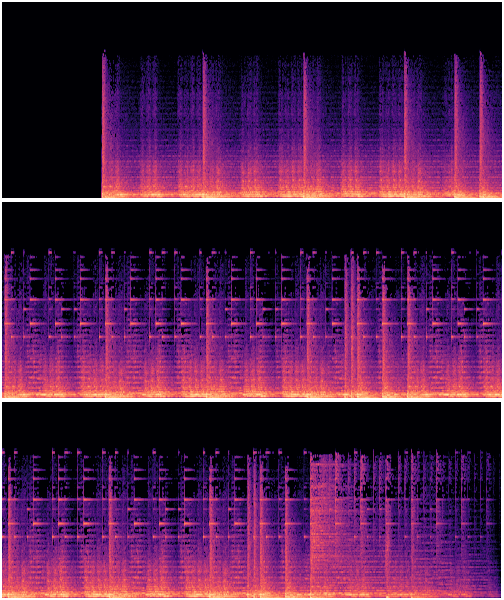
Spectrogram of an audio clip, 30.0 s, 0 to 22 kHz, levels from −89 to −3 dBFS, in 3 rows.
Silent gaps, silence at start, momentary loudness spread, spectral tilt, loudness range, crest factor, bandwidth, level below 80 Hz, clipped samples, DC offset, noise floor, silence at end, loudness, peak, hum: none; 2 s; 8 LU; -5.5 dB/octave; 3 LU; 16 dB; 17 kHz; -32 dBFS; under 0.1%; under 0.1%; -44 dBFS; 0.4 s; -17 LUFS; 0 dBFS; none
